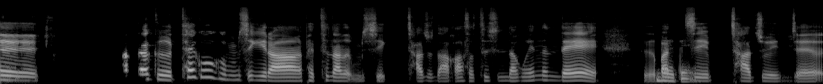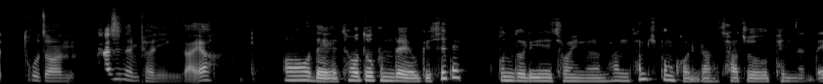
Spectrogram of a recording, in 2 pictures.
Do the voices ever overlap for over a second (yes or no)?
no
